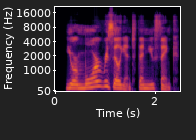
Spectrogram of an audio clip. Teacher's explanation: Listen to how the pitch rises slightly on resilient, the most important word, and then falls gently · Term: gentle rise and fall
